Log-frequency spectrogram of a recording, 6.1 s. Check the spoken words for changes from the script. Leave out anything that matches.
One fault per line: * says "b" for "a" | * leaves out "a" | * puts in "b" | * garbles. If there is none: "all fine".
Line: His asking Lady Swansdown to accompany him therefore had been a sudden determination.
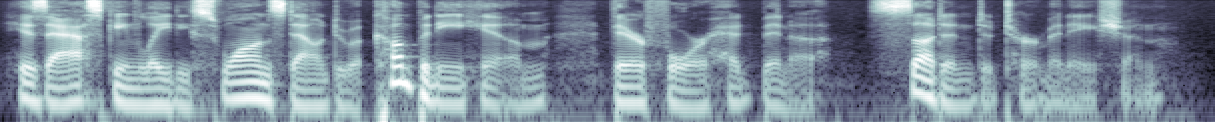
all fine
